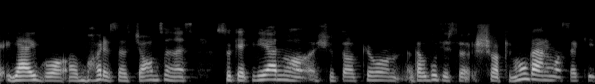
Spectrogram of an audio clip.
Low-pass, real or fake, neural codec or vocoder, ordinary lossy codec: 7.2 kHz; fake; codec, 16 kHz, 2 kbps, FreqCodec, larger model; Opus, 24 kbps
